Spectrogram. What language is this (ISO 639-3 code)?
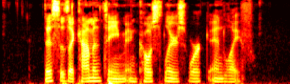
eng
